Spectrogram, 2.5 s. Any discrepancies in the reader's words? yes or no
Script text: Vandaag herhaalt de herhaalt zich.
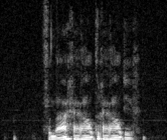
no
